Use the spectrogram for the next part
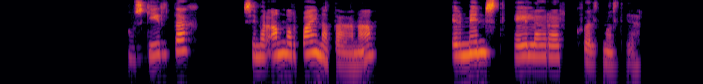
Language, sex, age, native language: Icelandic, female, 40-49, Icelandic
